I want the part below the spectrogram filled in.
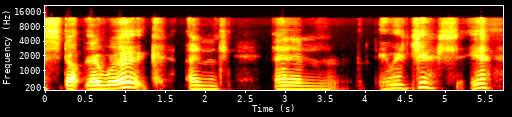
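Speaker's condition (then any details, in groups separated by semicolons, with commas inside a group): Cerebral palsy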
